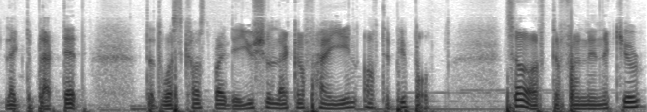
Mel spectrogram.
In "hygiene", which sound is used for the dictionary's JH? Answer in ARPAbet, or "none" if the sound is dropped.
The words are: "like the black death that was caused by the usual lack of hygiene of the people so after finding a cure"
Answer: none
